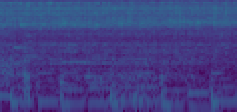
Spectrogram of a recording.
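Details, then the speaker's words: Marx tinplate toy train locomotive with gravity-dependent reversing (E-) unit, held upright: steady high motor buzz with light regular clicking; E-unit cycling normally. "does the eunit work um y believe it does oh there it goes yep and that's yep that's what they do"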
